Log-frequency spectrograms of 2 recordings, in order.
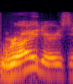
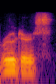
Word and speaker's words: Reuters: Reuters, and you said Reuters last week.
